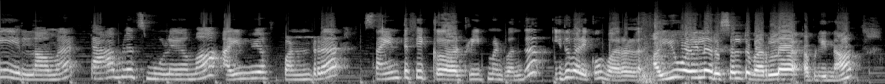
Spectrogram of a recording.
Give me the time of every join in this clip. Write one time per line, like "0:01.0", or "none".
0:06.5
